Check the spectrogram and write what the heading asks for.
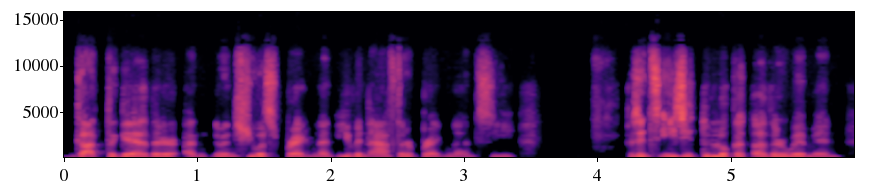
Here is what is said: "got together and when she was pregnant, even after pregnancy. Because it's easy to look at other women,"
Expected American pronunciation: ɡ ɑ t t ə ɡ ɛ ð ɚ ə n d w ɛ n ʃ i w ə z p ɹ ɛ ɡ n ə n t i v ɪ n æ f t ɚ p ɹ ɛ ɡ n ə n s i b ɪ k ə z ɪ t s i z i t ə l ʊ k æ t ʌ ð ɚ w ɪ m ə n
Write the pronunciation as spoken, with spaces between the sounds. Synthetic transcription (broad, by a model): ɡ ɑ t t ə ɡ ɛ ð ɚ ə n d w ɛ n ʃ i w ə s p ɹ ɛ ɡ n ə n t i v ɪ n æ f t ɚ p ɹ ɛ ɡ n ə n s i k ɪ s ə ɪ t s i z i t ə l ʊ k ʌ t ʌ ð ɚ w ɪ m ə n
